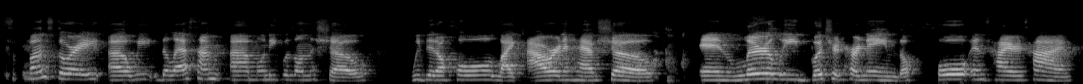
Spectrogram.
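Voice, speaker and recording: A woman's voice: mid-range voice, fairly even intonation, moderate pace, sharp tone. A woman co-hosting a talk show in a casual, conversational style. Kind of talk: casual chat.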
